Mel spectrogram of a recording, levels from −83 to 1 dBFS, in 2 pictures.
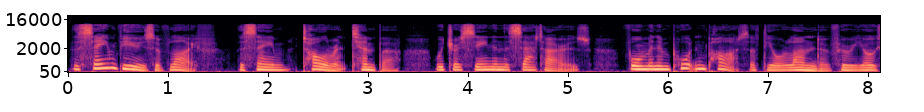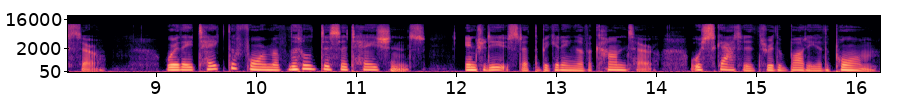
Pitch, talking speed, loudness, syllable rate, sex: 185 Hz, 170 wpm, -18 LUFS, 5.2 syllables/s, female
